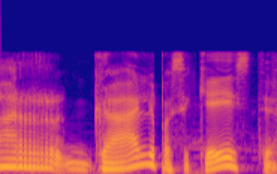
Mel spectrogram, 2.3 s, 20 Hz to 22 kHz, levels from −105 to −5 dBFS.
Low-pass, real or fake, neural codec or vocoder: 7.2 kHz; real; none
